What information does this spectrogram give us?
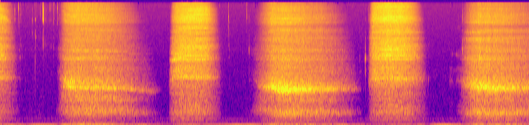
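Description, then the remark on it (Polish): Deep, rhythmic breathing during a breathing exercise: about three full cycles of long, airy inhales followed by shorter, forceful exhales, separated by brief pauses, with no talking. “Skup się na oddechu.”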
